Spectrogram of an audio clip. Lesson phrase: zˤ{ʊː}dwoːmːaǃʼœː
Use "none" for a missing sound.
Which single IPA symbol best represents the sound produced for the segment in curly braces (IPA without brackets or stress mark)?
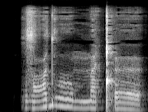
ʊː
